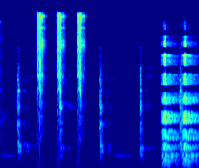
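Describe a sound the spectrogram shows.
A metal dial clicks as it turns, ratchet by ratchet.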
